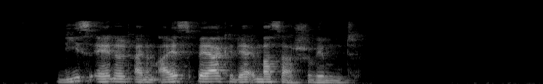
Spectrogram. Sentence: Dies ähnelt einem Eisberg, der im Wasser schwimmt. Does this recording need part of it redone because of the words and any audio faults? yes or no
no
